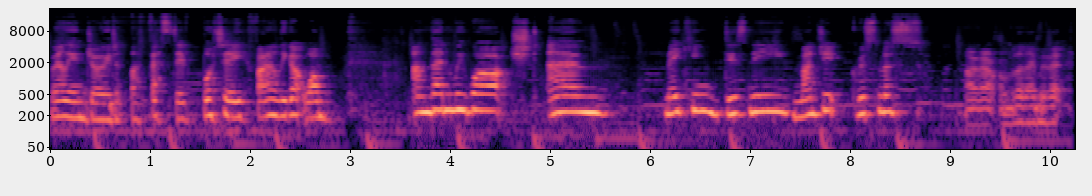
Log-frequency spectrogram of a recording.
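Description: A woman's voice: medium pitch, lively intonation, a little slow, soft background music. A British woman from the UK chatting casually to camera for her vlog, talking through her day as she goes. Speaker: vlogger.

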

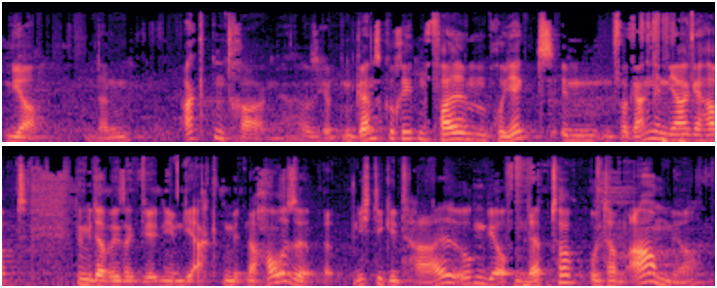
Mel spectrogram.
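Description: This is a male professor speaking in a panel discussion at a trade fair, holding a handheld mic and explaining things at length with dry irony. His pitch is medium and his delivery quick and lively, with some vocal fry. There's slight background noise.

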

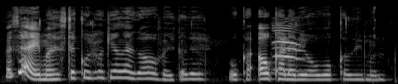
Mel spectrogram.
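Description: Brazilian female gamer, high voice, noisy capture. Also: very fast. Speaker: gaming YouTuber. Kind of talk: casual gameplay commentary. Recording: noisy mobile game recording with clicks.

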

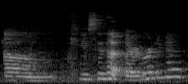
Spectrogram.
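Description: A woman's voice: medium pitch, sing-song, fairly quick. A woman in her twenties talking casually and playfully while guessing phrases in a game. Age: 20s. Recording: roomy, distant mic, music behind.

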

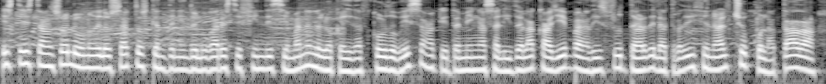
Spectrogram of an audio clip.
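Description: A reporter reading a news voice-over in a calm, formal way. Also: medium pitch, quick pace, few pauses.

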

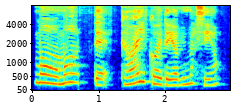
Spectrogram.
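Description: A woman reading a storybook aloud and voicing a polite, gently boastful expectant mother cow. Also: sits high, normal speed, close to an everyday voice. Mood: proud.

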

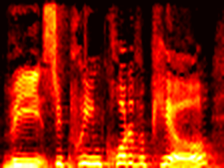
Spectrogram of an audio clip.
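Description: A South African woman co-hosts a casual podcast in a fairly high voice. She talks in a gushing, emotional way, close to tears. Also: lively intonation, takes it slowly. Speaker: podcast co-host. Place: home in France, remote call.

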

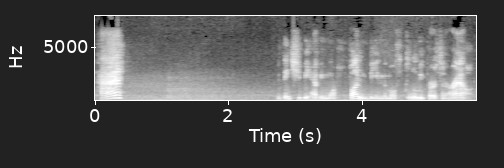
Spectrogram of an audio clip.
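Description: A man giving casual, goofy commentary over his gameplay, easily distracted and quick to laugh. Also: medium pitch, very animated, a bit bright, slight background noise, poor audio. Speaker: gameplay video host.

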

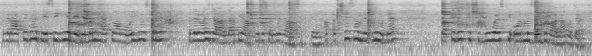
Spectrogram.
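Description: On her home cooking channel, a woman with a voice on the high side talks a little fast while showing a recipe step by step at her stove. She's chatty, speaks to viewers directly, and often adds a pious phrase. The audio is very noisy, from an echoey kitchen with loud sizzling and clanking pans.

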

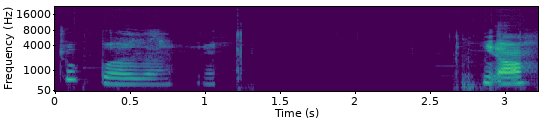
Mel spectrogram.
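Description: A woman hosting a gaming channel, commenting chattily on gameplay and often calling out to her viewers with excited exclamations, sounding slightly unwell. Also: high voice, drawn-out words, slightly rough, soft background music. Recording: dull lo-fi dry recording.

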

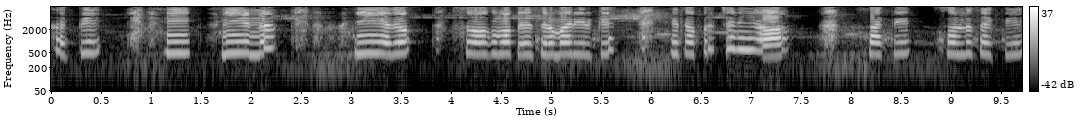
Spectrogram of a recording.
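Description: A woman's voice: very high voice, steady tone, slow pace, long pauses, a bit bright, slight background noise, heavily acted. A woman with a Tamil accent voicing a frightened young woman in a cartoon, crying and urgent. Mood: tearful.

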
